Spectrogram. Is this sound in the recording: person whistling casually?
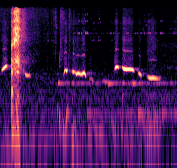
yes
